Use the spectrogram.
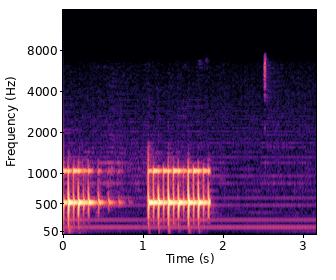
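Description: A phone dialing a guest back on a call-in show emits two quick runs of touch-tone beeps, rapid and evenly spaced, followed by a single faint tone and near silence.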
